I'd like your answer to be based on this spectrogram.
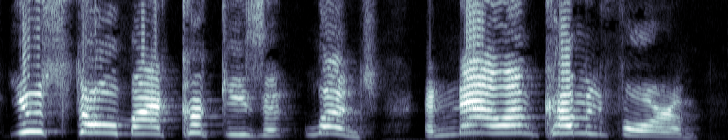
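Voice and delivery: put-on high, loud kid's trash talk; wrestling promo. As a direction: cut a tiny kid's promo. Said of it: "the Pee Wee division of pro wrestling".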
